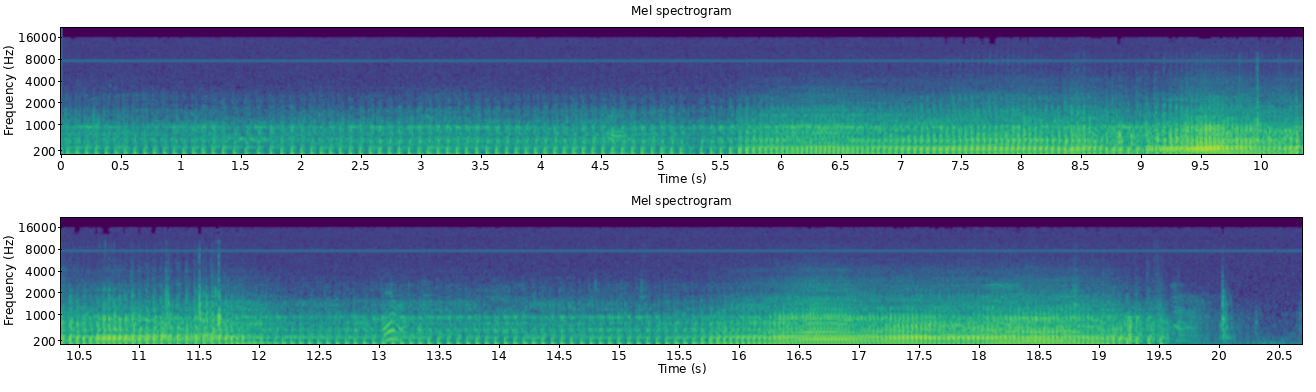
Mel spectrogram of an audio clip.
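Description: A motorcycle engine idles with a steady, rhythmic chug, revving louder at times.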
